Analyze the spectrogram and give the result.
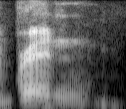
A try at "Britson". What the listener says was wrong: Britson. No, there's an S, not Britain. Brittsam. Britson.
